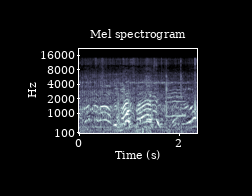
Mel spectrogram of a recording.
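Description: Several people's voices talking over one another, with a city bus's engine running close by.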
